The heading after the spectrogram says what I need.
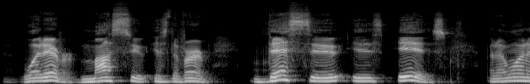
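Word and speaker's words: です: When you see that in writing, desu in reality, the u at the very end is really not pronounced. I say that and I don't know the exact rule. I've never asked a Japanese person this before, but men are more likely definitely not to say the U.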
